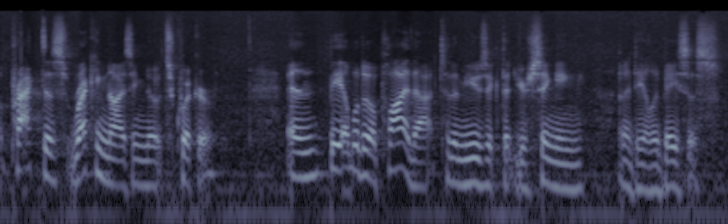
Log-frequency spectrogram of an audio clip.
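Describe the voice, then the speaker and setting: A man teaching singing, speaking calmly and patiently and singing chant and solfege slowly as demonstrations. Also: mid-range voice, slight background noise. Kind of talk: instructional voice-over with sung demonstrations.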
